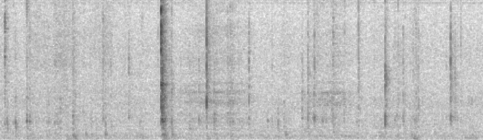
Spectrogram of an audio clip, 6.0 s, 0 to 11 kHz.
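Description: Scattered light plastic clicks and taps from the Roomba e5's green rubber roller brushes being handled and pushed into their plastic housing, with one sharper knock about two seconds in.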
